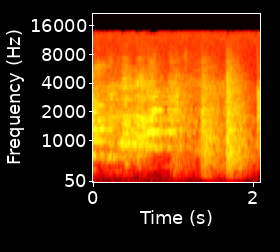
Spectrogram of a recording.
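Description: Music plays from a loudspeaker.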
